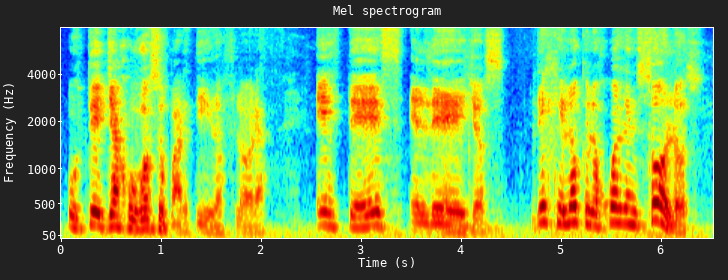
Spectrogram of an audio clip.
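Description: An actor playing a wry, troubled friend in read radio theatre, with a dry, ironic delivery. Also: male voice, a little high, very animated, slow.

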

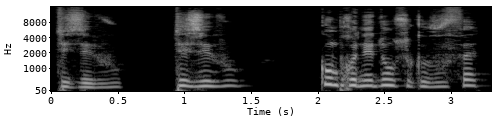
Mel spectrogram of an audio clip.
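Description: A woman's voice: medium pitch, moderate pace, dark tone, close to an everyday voice. Woman voicing a dismayed man, murmuring urgently. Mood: alarmed, hushing. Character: dismayed male lover, urgently hushing an accuser.

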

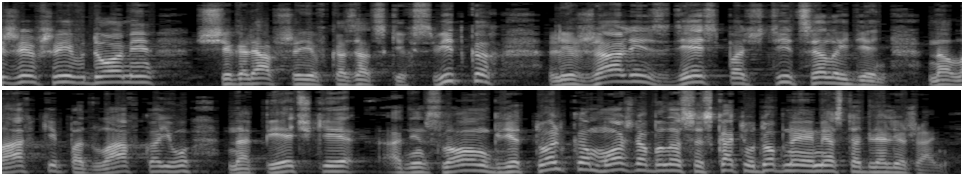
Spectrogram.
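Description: A man narrating a classic literary tale in an audio drama, measured, with deliberate pauses. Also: a little high, animated.

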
